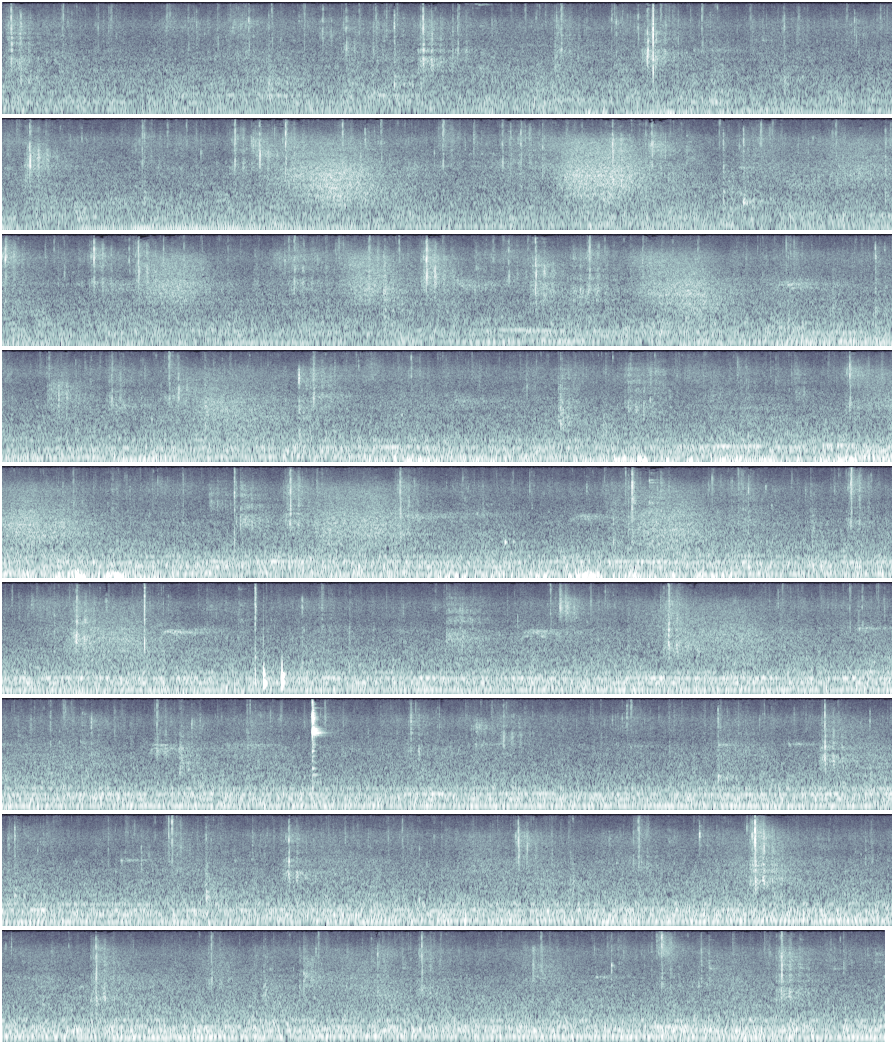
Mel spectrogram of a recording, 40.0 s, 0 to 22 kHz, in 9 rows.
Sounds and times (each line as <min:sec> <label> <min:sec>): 0:00.0 Rain 0:40.0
